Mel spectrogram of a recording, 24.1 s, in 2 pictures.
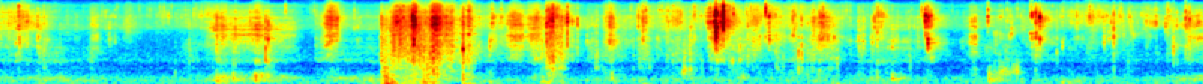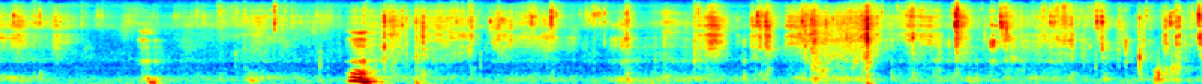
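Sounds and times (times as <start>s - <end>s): crunching fried chicken: 4.3s - 13.1s
wet chewing: 6.0s - 13.2s, 16.8s - 24.0s.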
